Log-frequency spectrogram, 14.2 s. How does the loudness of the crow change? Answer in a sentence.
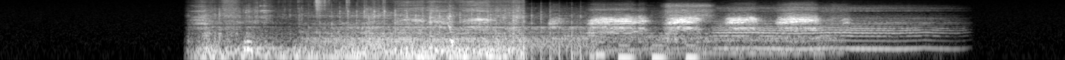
The volume of the crow goes up.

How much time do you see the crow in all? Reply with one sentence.
You can hear the crow for 9 seconds altogether.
